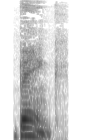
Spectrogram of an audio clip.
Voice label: "bank", English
